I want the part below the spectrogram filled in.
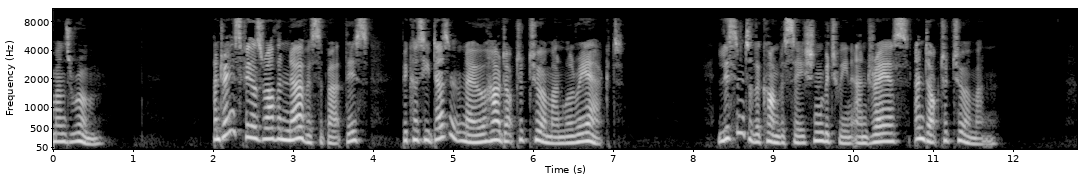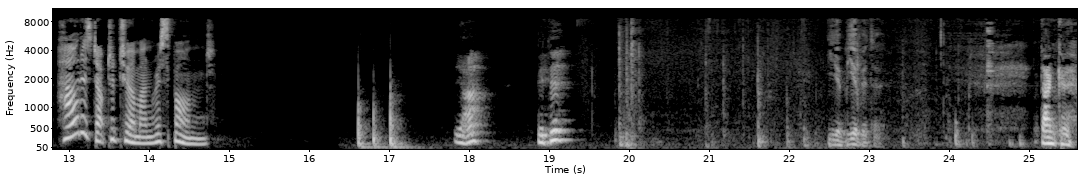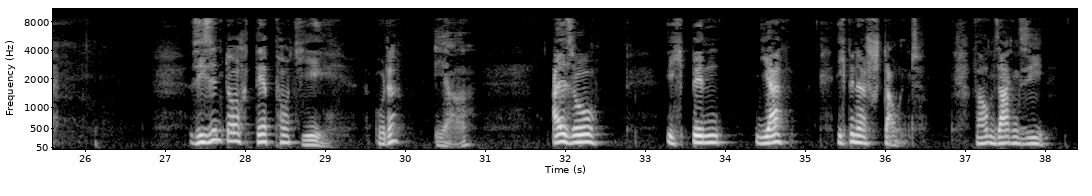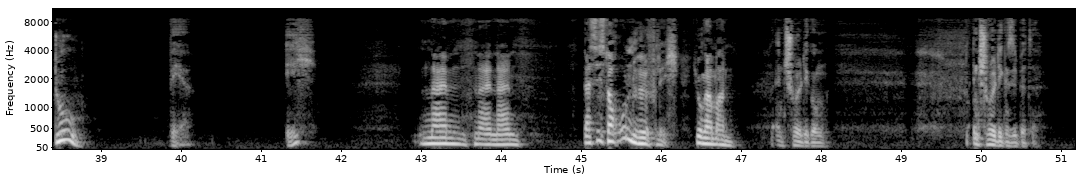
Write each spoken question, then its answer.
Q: How does Dr. Thurmann respond?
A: He's surprised that Andreas has called him du, and he asks him why he's done so.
